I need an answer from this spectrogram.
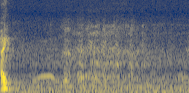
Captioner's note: audience laughter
